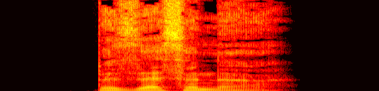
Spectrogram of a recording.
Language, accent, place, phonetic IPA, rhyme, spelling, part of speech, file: German, Germany, Berlin, [bəˈzɛsənɐ], -ɛsənɐ, besessener, adjective, De-besessener.ogg
- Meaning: 1. comparative degree of besessen 2. inflection of besessen: strong/mixed nominative masculine singular 3. inflection of besessen: strong genitive/dative feminine singular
